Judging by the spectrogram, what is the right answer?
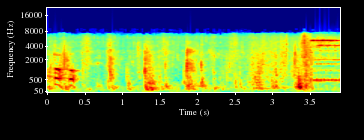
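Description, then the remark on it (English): A telephone bell starts ringing near the end, a bright metallic trill cutting through steady rain-like hiss and faint muffled voices. “phone!”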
